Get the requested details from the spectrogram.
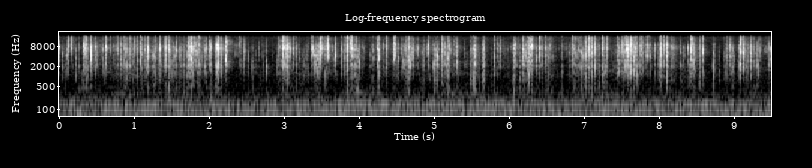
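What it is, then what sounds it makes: Crinkled plastic bag with squishy toy. A small clear plastic bag holding a pink pig squishy toy is crinkled and squished with fingertips and nails. The result is continuous bright, crackly crinkling in dense rapid bursts over a faint low steady hum.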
